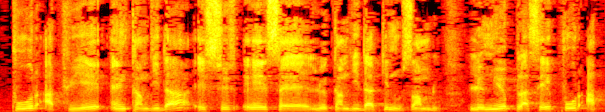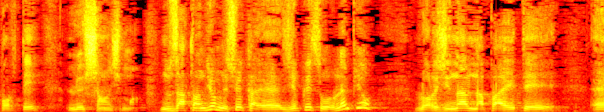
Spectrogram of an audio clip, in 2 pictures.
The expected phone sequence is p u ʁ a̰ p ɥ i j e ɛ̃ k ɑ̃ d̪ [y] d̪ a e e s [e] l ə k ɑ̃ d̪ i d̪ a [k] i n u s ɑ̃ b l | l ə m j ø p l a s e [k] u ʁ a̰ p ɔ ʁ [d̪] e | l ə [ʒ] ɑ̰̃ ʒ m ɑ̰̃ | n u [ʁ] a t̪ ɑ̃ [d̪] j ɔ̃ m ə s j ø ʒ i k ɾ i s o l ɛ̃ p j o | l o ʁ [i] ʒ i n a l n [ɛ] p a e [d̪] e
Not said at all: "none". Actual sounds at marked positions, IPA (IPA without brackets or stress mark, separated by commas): i, ɛ, k, p, t̪, ʃ, z, d̪, i, a, t̪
